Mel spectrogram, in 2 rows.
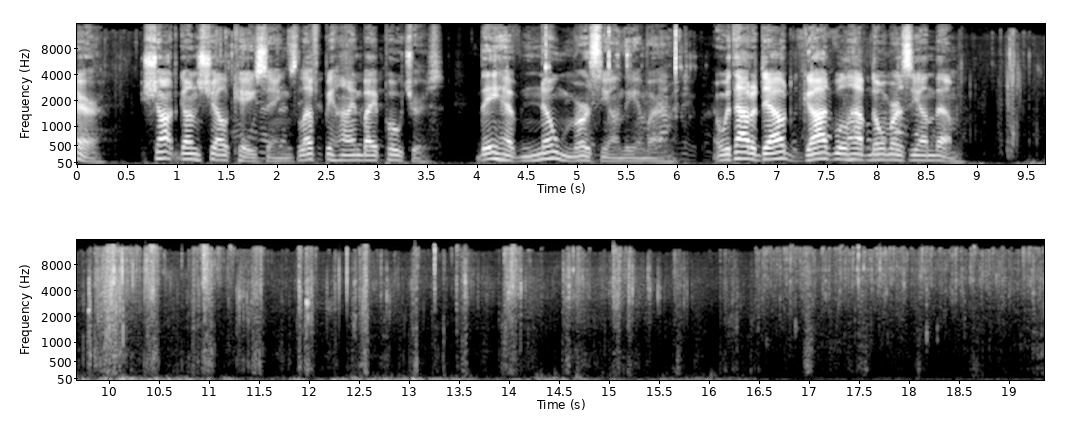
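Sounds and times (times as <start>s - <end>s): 
speech: 0.0s - 9.4s
crunching footsteps on a long hike: 8.8s - 19.3s.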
